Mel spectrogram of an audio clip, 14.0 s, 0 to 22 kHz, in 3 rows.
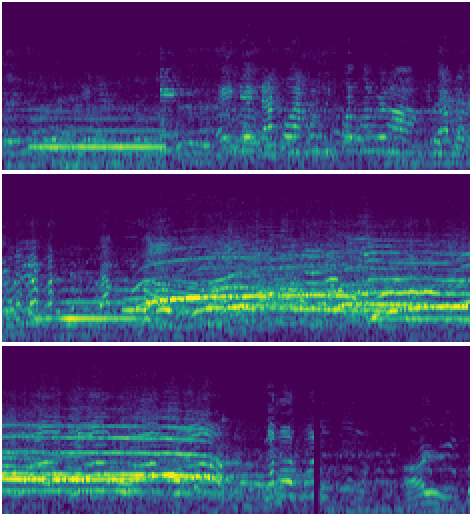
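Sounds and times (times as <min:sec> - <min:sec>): crowd chattering and cheering: 0:00.0 - 0:14.0
conch shell note: 0:00.2 - 0:02.2, 0:05.0 - 0:06.5
women ululating: 0:05.9 - 0:12.0.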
